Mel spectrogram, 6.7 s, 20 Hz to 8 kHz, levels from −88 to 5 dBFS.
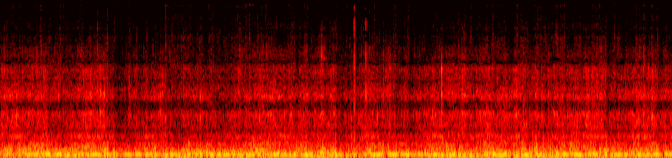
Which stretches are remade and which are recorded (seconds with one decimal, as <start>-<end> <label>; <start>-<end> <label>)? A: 0.0-2.7 recorded; 2.7-3.4 remade; 3.4-4.5 recorded; 4.5-5.6 remade; 5.6-6.7 recorded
